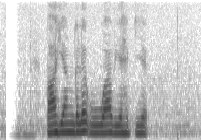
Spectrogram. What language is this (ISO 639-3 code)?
sin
